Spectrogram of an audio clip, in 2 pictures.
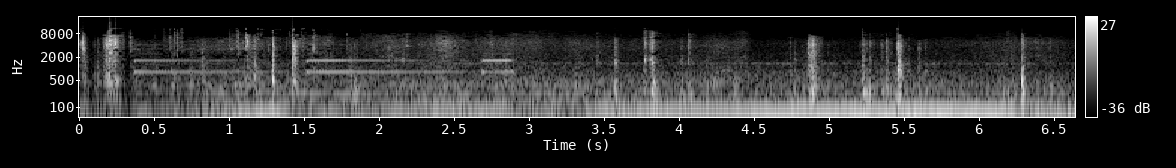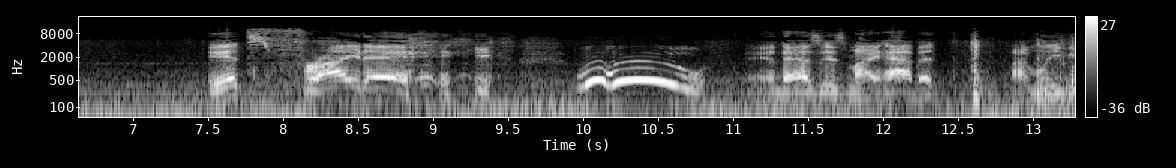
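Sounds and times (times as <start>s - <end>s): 
car engine and road rumble while driving: 0.0s - 13.2s
sustained electronic beeping tones: 0.4s - 3.0s
speech: 7.5s - 13.2s.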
